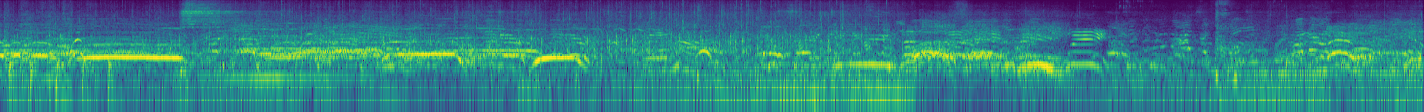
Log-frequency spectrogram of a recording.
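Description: Men sing loudly together outdoors.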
